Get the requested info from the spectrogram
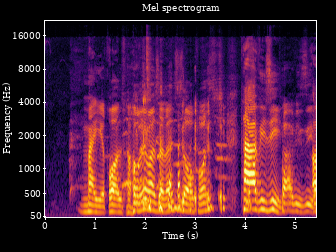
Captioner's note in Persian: خنده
